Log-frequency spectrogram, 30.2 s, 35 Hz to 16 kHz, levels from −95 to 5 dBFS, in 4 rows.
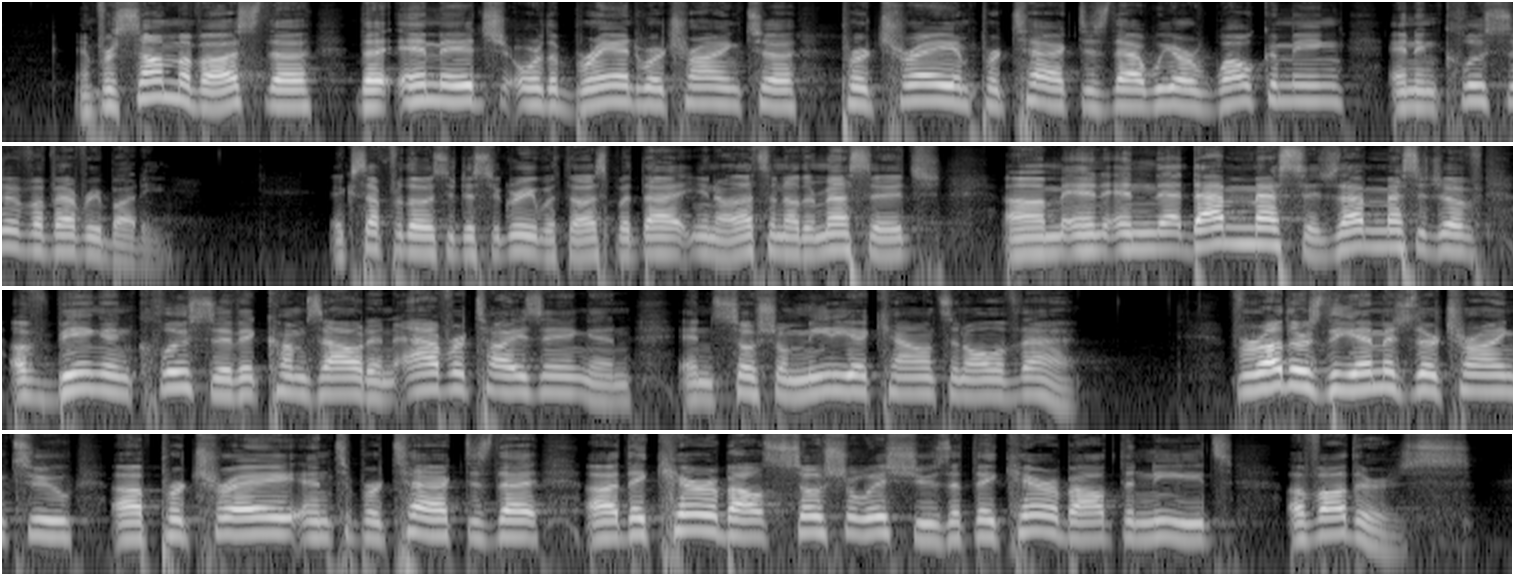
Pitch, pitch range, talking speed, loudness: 180 Hz, 165-205 Hz, 185 wpm, -23 LUFS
